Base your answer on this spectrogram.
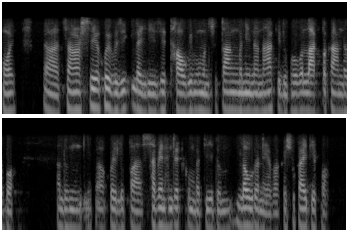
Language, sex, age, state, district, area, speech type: Manipuri, male, 30-45, Manipur, Churachandpur, rural, conversation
